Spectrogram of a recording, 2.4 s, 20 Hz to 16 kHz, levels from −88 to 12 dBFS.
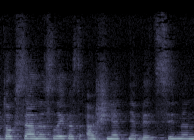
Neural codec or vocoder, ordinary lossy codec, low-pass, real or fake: none; AAC, 64 kbps; 14.4 kHz; real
